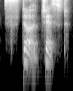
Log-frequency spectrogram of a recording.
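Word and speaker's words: chest: आपको पढ़ना आएगा ओके देखिए च ए चेस्ट तो हमको च एस्ट चेस्ट अब बराबर ही सही लग रहा है मगर हम ये वाला भी हम पढ़ के देखेंगे जो कि एस एच है श एस्ट चेस्ट ये भी पढ़ के देखेंगे क एस्ट केस्ट तो ये दोनों दोनों सही नहीं है क्योंकि चेस्ट हमको मालूम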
